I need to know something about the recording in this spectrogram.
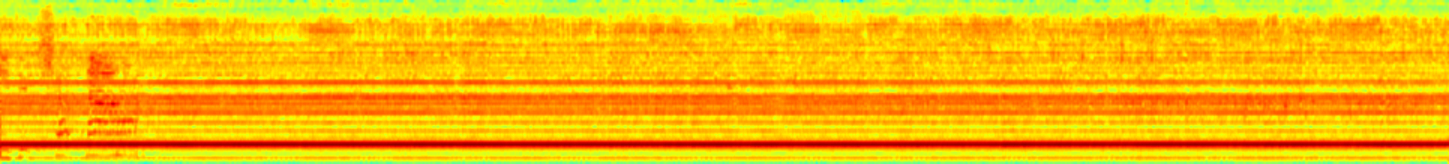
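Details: Rancilio Silvia espresso machine, final test shot after a completed full service and tune-up: a steady, even pump buzz at constant pitch throughout the shot, with no rattling, surging or straining. Normal pump operation.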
